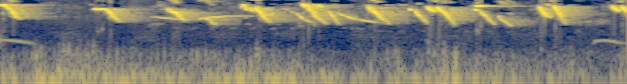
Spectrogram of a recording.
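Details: Dense, rapid saffron finch song: crowded high chirps and short trills tumbling together, with a brief low whistle at the start and end.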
